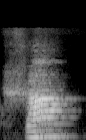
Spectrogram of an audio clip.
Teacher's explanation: मूर्धा मतलब जीभ पीछे मोड़ कर लेके जाते हैं। अच्छा, जीभ को पीछे मोड़ कर लेके जाओ, कष्ट इतना मोड़ के ले जाओ जिससे लौट आओगे, वही ना रह जाए, तो वहां बोलो शा, तो ये मूर्धनीय सा होता है।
